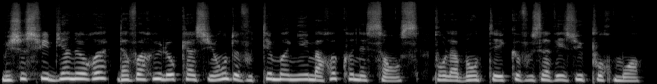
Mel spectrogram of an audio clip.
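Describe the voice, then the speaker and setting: A woman voicing Samébito, a gentle shark-man. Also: mid-range voice, normal speed, no echo, studio quality, close to an everyday voice. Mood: joyful farewell. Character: sorrowful, gentle male shark-man sea creature.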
